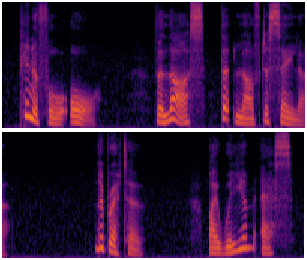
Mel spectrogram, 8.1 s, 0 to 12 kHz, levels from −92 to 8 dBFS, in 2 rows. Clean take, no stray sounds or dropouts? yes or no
yes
